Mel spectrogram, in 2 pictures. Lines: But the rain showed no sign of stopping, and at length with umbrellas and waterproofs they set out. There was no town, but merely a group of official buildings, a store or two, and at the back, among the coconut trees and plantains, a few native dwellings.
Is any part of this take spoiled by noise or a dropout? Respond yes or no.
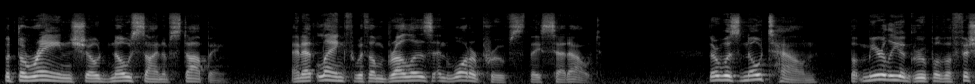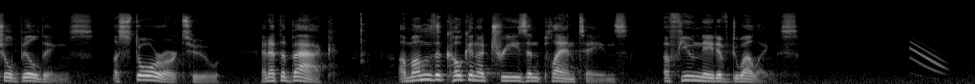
yes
